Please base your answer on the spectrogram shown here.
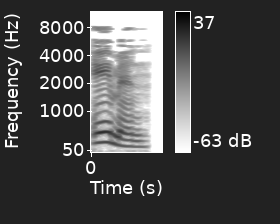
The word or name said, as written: aiman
